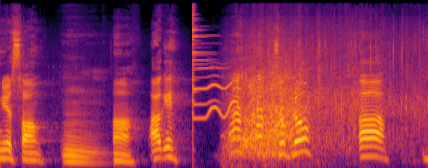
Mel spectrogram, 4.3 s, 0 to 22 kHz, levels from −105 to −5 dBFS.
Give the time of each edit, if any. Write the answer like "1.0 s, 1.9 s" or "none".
2.8 s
